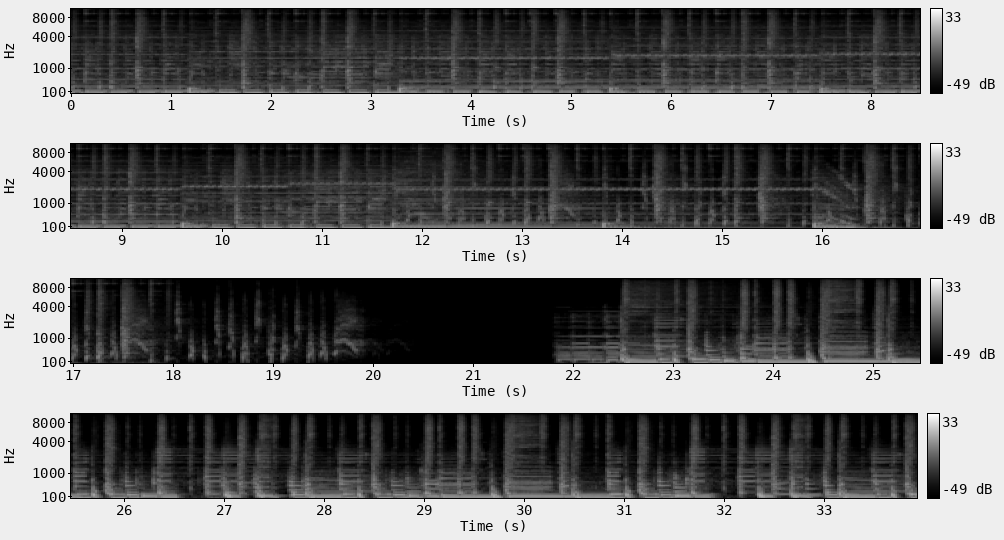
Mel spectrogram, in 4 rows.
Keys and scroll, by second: 5.1 space, 32.2 ctrl+space.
